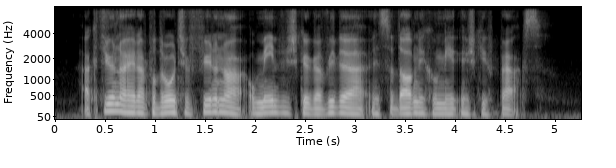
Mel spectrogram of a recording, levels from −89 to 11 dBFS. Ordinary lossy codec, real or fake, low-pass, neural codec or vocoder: none; fake; 7.2 kHz; autoencoder, 22.05 kHz, a latent of 192 numbers a frame, VITS, trained on many speakers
